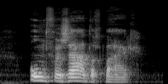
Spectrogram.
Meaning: unquenchable, unsatisfiable
- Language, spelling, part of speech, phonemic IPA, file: Dutch, onverzadigbaar, adjective, /ˌɔɱvərˈzadəɣˌbar/, Nl-onverzadigbaar.ogg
